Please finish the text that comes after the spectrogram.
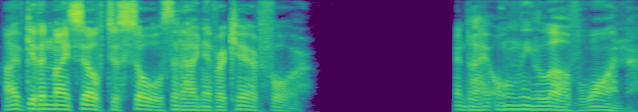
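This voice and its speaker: An actor playing a brooding, bitter male god in an audio drama, grieving and vengeful, speaking slowly with cold menace. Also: low voice, darkish tone, dry recording, clean studio sound. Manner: slow, deliberate, cold menace.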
